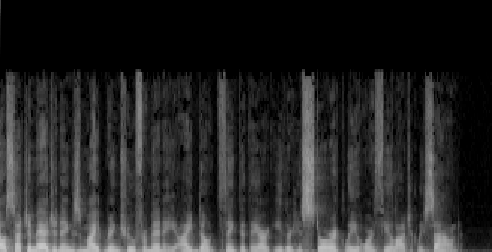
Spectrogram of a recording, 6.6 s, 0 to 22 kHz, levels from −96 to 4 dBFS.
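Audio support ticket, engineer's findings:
Brief noisy smear at 3.77 s. Lost LE Audio frames: one 10 ms LC3 frame dropped over the Bluetooth link; decoder concealed it by repeating the previous spectrum with randomised signs, no fade needed. Lossy compression light.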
